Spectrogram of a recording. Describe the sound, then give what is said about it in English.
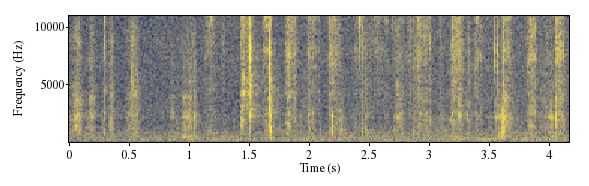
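Scissors snip through the stiff plastic packaging of a cane tip, a run of quick crisp cuts with faint crinkling between them, fairly quiet and with no talking. “All right, I got my scissors. Let's cut open the tip.”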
